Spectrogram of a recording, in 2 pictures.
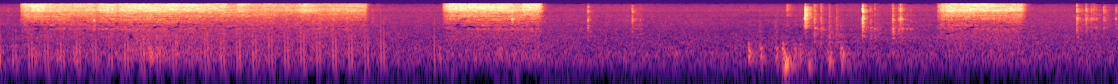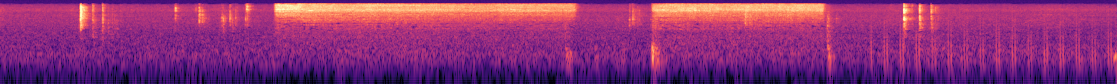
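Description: Aerosol can of stove-black spray paint hissing in about five bursts, the longest about two seconds, with short clicks and knocks between the sprays.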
